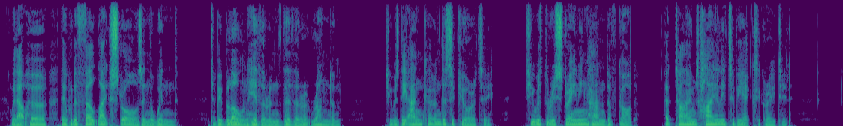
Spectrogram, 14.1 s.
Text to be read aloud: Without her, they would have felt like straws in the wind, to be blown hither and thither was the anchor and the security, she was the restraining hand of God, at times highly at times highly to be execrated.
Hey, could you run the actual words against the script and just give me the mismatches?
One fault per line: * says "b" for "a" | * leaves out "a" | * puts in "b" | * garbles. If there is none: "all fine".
* puts in "at random She"
* leaves out "at times highly"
